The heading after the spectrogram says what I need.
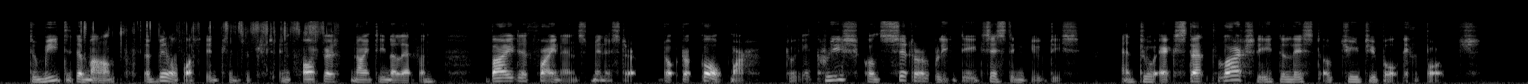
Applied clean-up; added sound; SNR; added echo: neural diffusion model UNIVERSE++.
